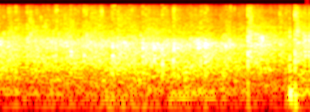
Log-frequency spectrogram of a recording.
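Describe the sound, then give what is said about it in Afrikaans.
An audience claps for the band in steady, sustained applause, a dense wash of many overlapping claps holding an even loudness throughout with no speech over it. “Ag gee vir die orkes 'n lekker hande klap toe.”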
